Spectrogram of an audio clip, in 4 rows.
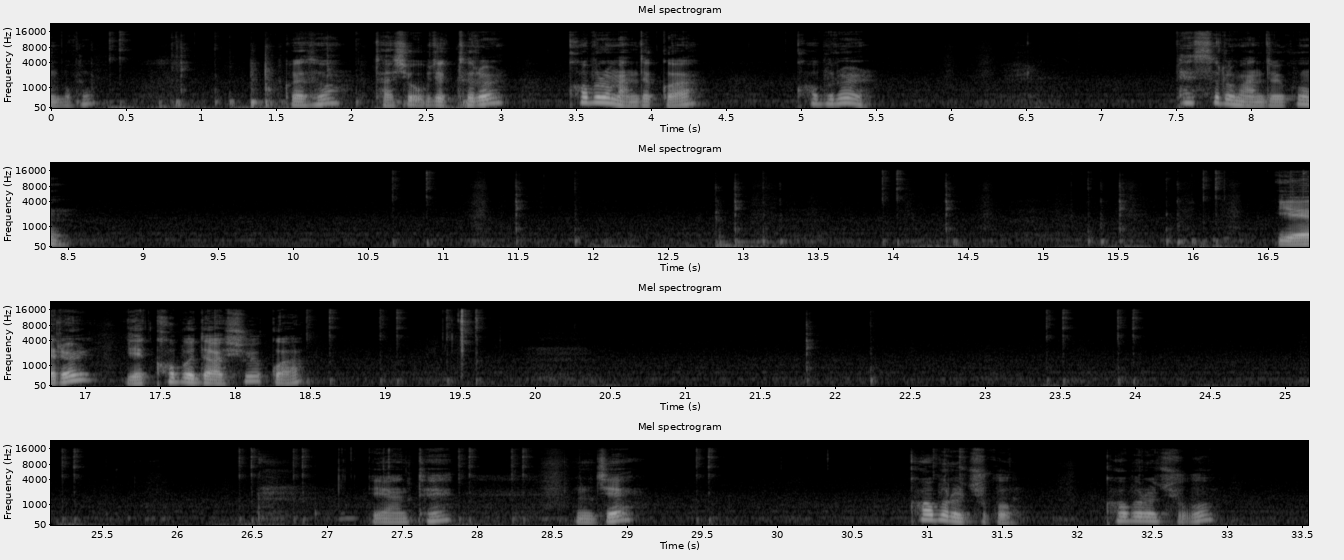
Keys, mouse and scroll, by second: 0.0 middle click, 0.4 click, 0.7 scroll down 1, 0.9-2.7 shift+middle drag, 2.7 shift+a, 11.6-12.9 middle drag, 12.9 g, 14.4-16.1 middle drag, 16.1 click, 16.7 click, 17.9 click, 18.5 click, 19.0 click, 20.3 Tab, 21.8 middle click, 22.4-23.3 scroll up 1, 23.3 Tab, 23.5 click, 23.9 click, 24.4 Tab, 25.3 click, 26.3 Tab, 26.5 click, 26.8 click, 27.3-27.9 scroll down 3, 27.9 click, 28.3 click, 31.2-32.5 drag, 32.5-33.5 scroll down 2.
